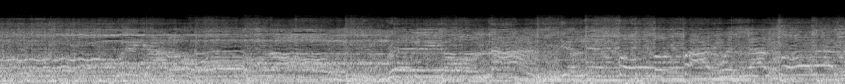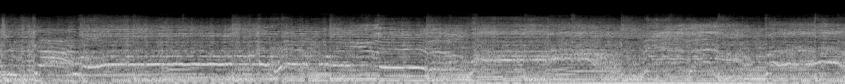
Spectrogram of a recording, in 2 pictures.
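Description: Background music: a rock song with a singer over a steady bass line.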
